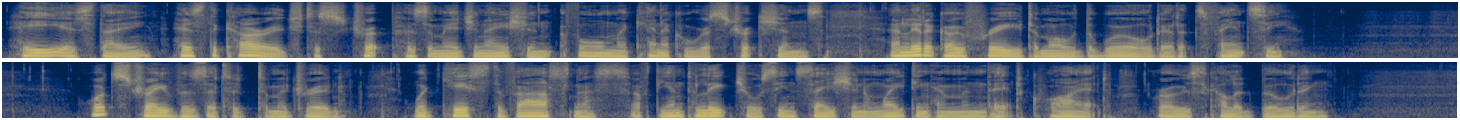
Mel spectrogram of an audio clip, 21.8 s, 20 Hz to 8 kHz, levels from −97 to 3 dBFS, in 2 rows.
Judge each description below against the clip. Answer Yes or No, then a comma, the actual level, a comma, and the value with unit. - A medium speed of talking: No, slow, 130 wpm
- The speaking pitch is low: Yes, very low, 95 Hz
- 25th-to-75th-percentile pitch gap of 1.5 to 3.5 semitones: Yes, average, 3.0 semitones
